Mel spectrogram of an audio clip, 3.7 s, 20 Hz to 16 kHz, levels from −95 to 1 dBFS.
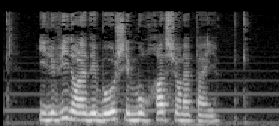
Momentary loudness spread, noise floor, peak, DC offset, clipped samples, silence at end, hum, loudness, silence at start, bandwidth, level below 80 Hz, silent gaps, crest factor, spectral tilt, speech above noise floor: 13 LU; -45 dBFS; -4 dBFS; under 0.1%; under 0.1%; 0.8 s; none; -17 LUFS; 0.5 s; 11.5 kHz; -52 dBFS; none; 16 dB; -5 dB/octave; 29 dB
